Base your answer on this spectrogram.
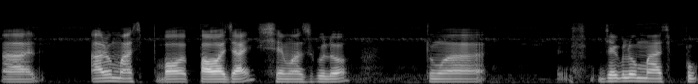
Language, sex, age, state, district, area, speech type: Bengali, male, 18-30, West Bengal, Birbhum, urban, spontaneous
